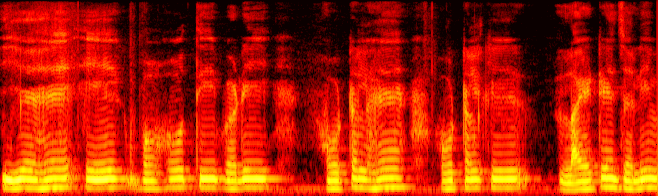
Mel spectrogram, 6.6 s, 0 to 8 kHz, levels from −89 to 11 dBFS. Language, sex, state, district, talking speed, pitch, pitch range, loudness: Hindi, male, Rajasthan, Jaipur, 110 wpm, 130 Hz, 120-135 Hz, -15 LUFS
